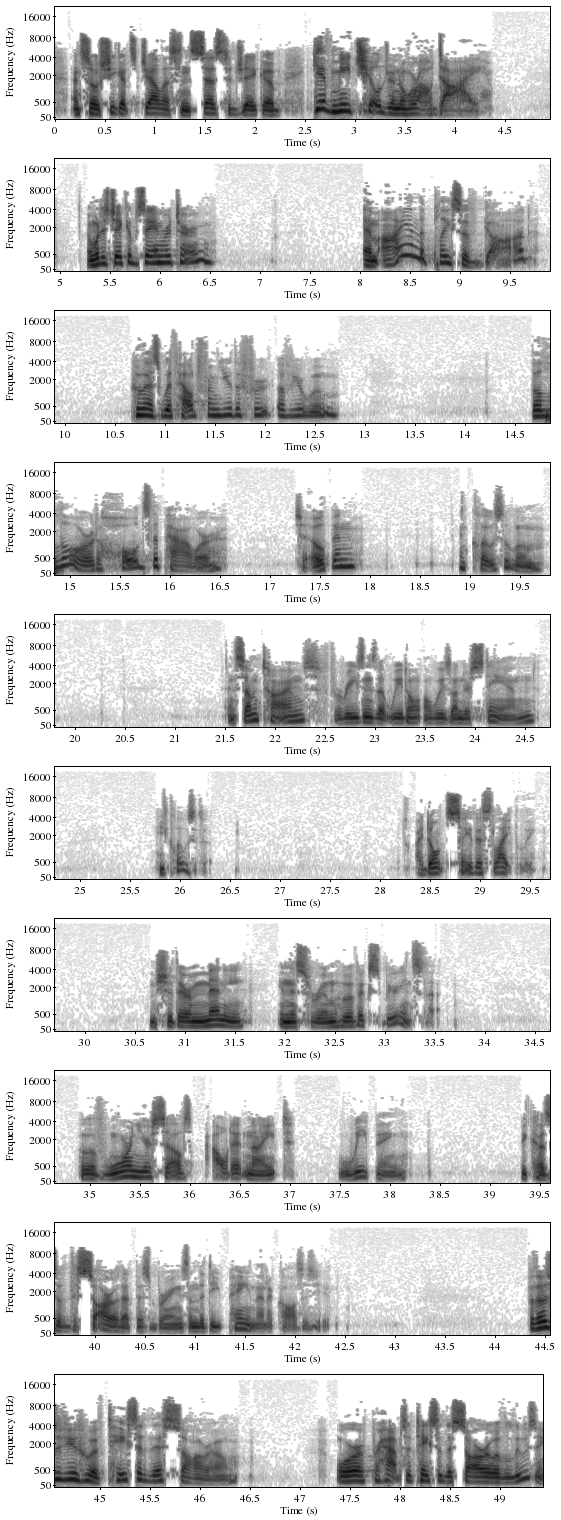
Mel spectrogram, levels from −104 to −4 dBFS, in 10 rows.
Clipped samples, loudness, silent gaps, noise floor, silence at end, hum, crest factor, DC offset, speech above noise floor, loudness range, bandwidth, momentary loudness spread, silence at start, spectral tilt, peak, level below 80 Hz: under 0.1%; -21 LUFS; none; -72 dBFS; 0 s; none; 22 dB; under 0.1%; 51 dB; 10 LU; 11 kHz; 15 LU; 0 s; -4.5 dB/octave; 0 dBFS; -68 dBFS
